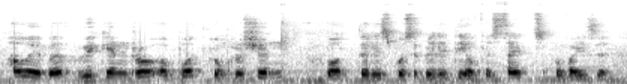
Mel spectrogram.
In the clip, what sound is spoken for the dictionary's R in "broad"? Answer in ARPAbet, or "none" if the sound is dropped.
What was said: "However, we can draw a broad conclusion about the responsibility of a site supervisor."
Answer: none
